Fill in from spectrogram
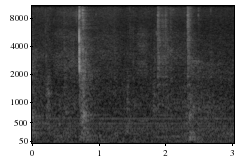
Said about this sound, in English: Yes, please shut that door and that'll help. Thank you much.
